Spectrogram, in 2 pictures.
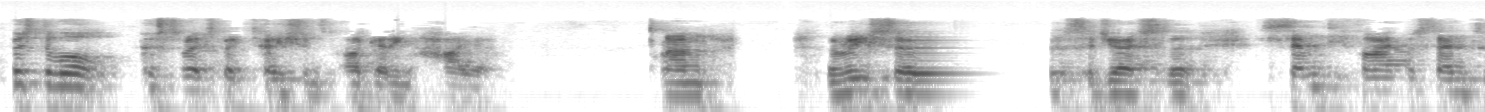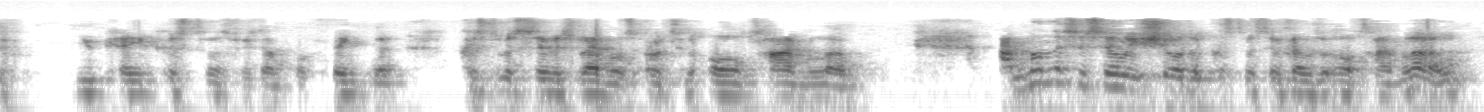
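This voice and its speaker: A man's voice: medium pitch, fairly quick. British man presenting a business webinar. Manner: lively, anecdotal, punchy delivery. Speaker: management consultant presenting a webinar. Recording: dull lo-fi recording.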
